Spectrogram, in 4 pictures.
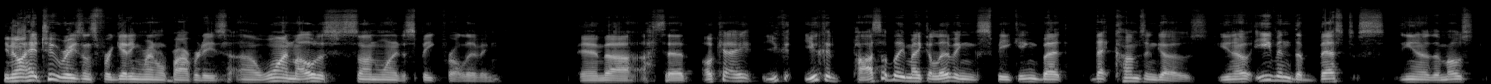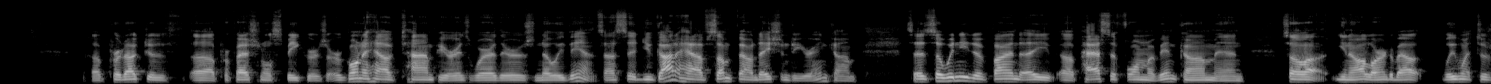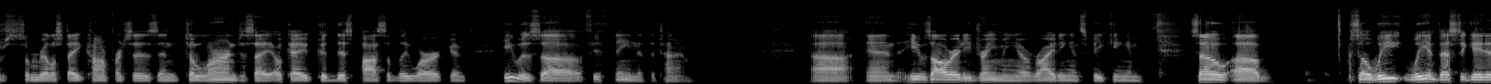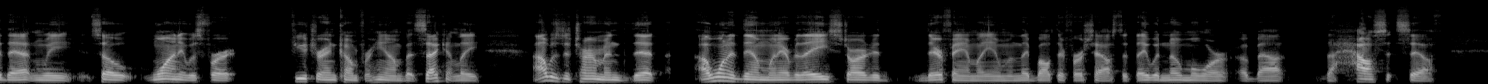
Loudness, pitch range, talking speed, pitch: -25 LUFS, 100-120 Hz, 180 wpm, 110 Hz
